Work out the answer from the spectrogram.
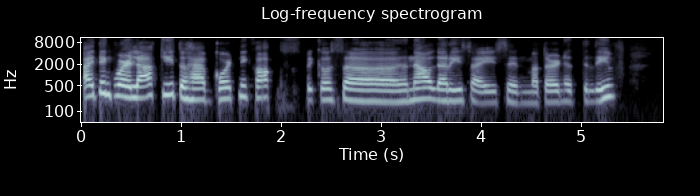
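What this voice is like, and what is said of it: Filipino-accented English. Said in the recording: “sorry for my, my my accent because I'm I'm I'm from Philippines”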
